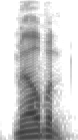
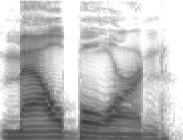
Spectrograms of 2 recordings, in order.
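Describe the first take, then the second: First: It is said with reduced Australian vowels. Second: It is said with full American vowels. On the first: The speaker calls it right. "Pretend there are none" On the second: The speaker calls it wrong. "so many Americans pronounce Melbourne"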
